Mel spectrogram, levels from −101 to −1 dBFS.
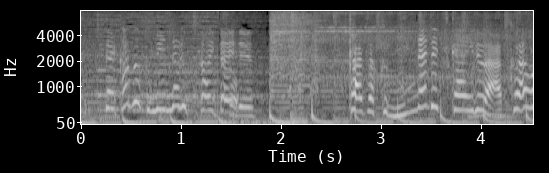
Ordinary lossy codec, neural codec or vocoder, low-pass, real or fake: none; none; none; real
